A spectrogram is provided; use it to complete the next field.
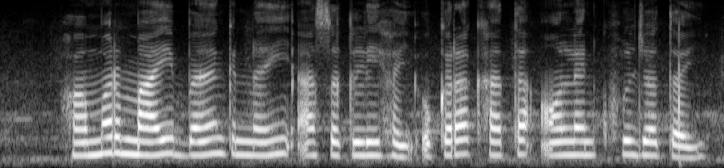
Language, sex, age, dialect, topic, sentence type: Magahi, female, 18-24, Southern, banking, question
